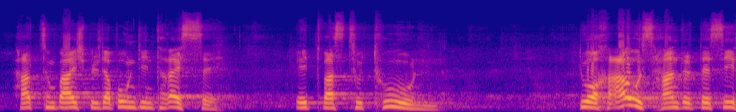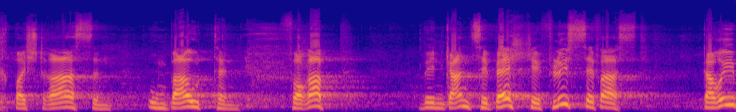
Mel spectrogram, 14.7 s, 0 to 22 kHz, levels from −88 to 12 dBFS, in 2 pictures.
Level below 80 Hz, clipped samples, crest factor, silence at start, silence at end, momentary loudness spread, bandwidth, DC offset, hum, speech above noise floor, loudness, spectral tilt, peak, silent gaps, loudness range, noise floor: -70 dBFS; under 0.1%; 18 dB; 0.15 s; 0 s; 17 LU; 13 kHz; under 0.1%; none; 35 dB; -17 LUFS; -5.5 dB/octave; 0 dBFS; none; 5 LU; -51 dBFS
